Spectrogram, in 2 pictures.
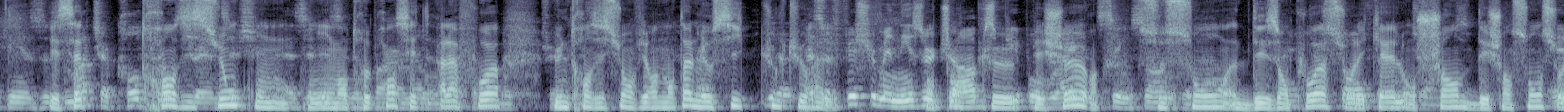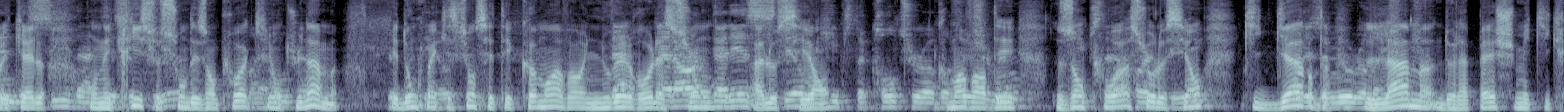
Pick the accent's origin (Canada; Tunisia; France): Canada; Newfoundland and Labrador; Et effectivement, j'ai grandi à Newfoundland, comme vous l'avez dit.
